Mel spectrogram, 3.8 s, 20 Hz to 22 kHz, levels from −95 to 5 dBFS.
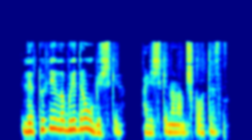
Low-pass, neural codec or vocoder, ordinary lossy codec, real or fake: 7.2 kHz; none; AAC, 32 kbps; real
